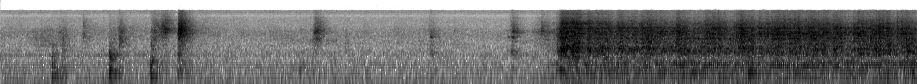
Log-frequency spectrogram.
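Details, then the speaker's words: Amcor refrigerator plugged in: after a few quiet clicks, a loud steady buzzing rattle, cause not yet known at first; traced to loose screws letting the drip tray vibrate. "C'est le bruit fait par le réfrigérateur, on ne sait pas pourquoi, pour l'instant."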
